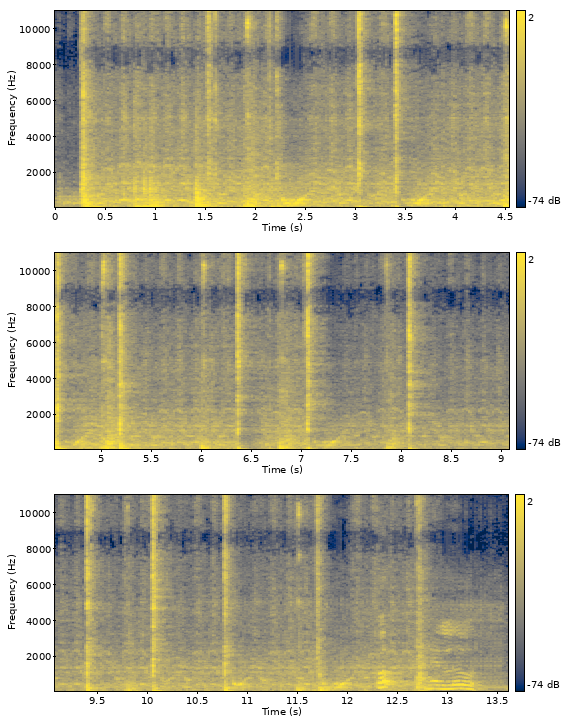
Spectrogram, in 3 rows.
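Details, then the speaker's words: 1972 VW Westfalia, first start in 13 years, with a new 34 Solex carb kit and redone fuel lines: uneven cranking with sharp pops and brief catches but no run. Flame backfires out the right carburetor and tailpipe, so spark is present. "got a flame come back out of the right carburetor okay yeah and it's steamed then there's smoke steam something rolling out"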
